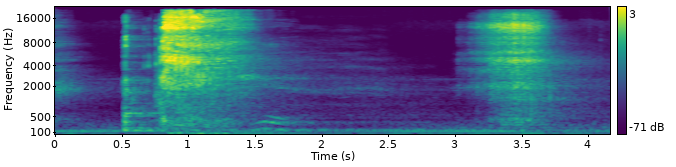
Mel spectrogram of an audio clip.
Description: I was on my way up the stairs when I caught this fit. Couldn't help but record it for you all.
